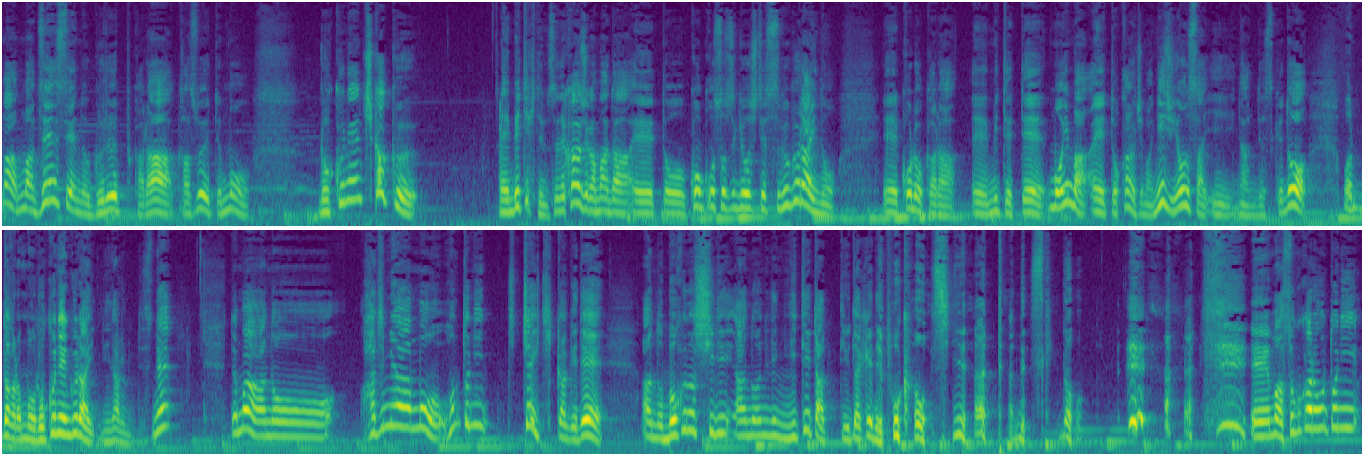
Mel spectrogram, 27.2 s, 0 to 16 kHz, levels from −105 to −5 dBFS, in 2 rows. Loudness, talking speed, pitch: -23 LUFS, 320 characters per minute, 180 Hz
